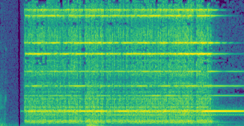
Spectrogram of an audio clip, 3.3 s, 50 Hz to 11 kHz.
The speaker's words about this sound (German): Und hier klingelt das Radio Bremen Hörspieltelefon, das in jedem Radiokrimi aus den 60ern gleich schon unser kommendes Hörspiel an.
